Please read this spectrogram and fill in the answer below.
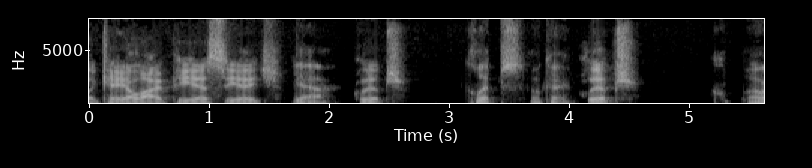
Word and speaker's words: Klipsch: Klipsch? Spell it Klipsch. Yeah. Klipsch. Clips.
